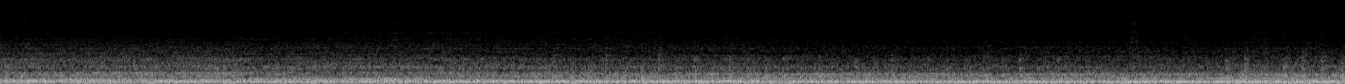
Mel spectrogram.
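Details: Inside a 1991 S-Bahn Berlin BR485 railcar 485 112-7 running on the S8 between Schönfließ and Hohen Neuendorf: a heavy clattering rumble, harsher than normal running, from a severe flat spot on a wheel.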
